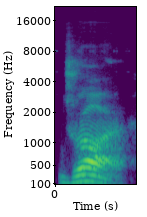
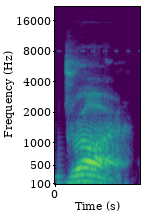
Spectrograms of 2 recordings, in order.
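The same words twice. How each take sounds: No difference in how they are said.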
